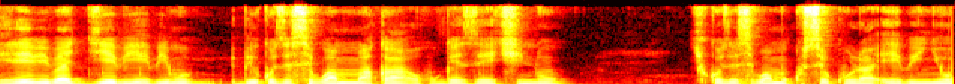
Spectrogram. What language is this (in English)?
Ganda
